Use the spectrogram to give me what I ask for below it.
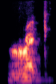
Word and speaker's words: wreck: For example, in this word, we don't pronounce the W. We start with the R. R. R. Wrap. Wrist. Wrinkle. Wreck.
